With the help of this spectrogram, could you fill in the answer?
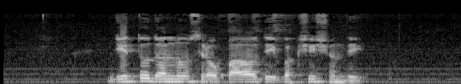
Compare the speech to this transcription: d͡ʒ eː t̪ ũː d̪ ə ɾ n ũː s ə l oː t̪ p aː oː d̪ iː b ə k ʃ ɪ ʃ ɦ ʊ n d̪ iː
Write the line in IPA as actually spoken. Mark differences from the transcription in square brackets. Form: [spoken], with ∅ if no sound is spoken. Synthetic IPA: d͡ʒ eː t̪ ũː d̪ ə [l] n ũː s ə [ɾ] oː [∅] p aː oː d̪ iː b ə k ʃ ɪ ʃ ɦ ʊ n d̪ iː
